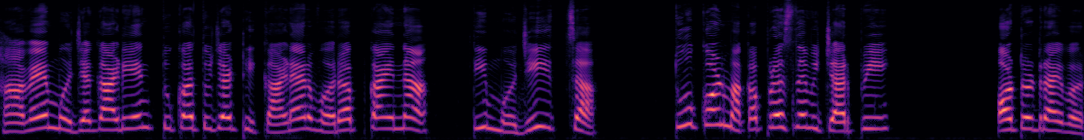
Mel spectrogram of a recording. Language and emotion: Goan Konkani, angry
